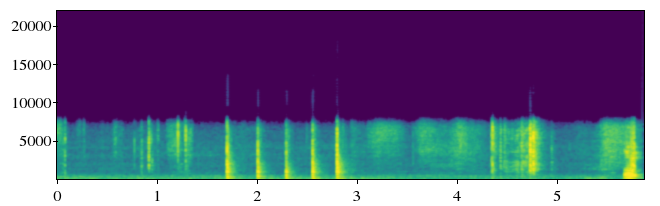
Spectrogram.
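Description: Plastic card holders click and tap as hands handle them.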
